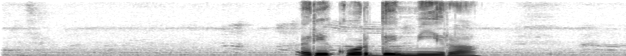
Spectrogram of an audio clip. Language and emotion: Russian, neutral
